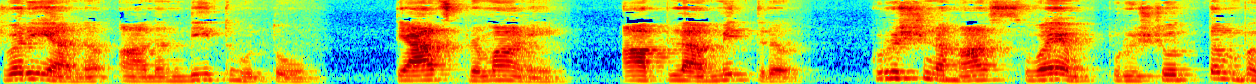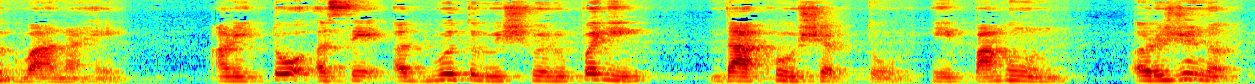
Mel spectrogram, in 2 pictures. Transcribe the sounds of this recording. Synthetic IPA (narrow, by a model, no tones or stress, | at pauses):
ɕʋəɾjanəʔanənd̪it̪ɦot̪o | t̪jat͡spɾəmaɽ̃e | aplamit̪ɾə | kɾuʂɳəɦasʋəjəmpuɾuɕot̪ːəmbʱəɡʋanaɦḛ | a̰ɽ̃it̪oʔəseʔəd̪̚bʱut̪ʋiɕʋəɾuːpəɦiː | d̪akʰəwɕək̚t̪o̰hepaɦuːn | əɾd͡ʑun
